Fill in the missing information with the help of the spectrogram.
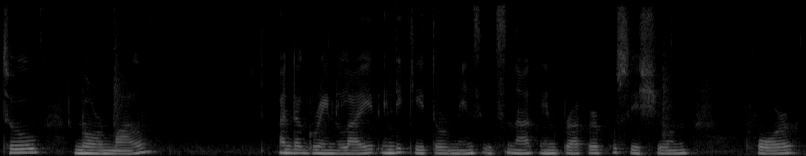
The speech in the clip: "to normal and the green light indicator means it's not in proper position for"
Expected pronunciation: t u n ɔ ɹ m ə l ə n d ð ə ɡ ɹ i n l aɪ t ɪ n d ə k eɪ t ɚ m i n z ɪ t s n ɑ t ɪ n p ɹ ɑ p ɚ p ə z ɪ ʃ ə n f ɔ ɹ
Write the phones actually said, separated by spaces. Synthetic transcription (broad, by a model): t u n ɔ ɹ m ə l ə n d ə ɡ ɹ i n l aɪ t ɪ n d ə k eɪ t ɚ m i n s ɪ t s n ɑ t ɪ n p ɹ ɑ p ɚ p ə s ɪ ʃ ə n f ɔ ɹ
